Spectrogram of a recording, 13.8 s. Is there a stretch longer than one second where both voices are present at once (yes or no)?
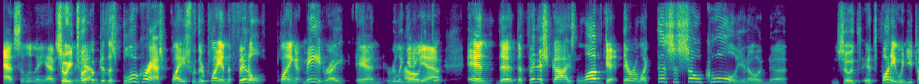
no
